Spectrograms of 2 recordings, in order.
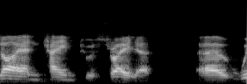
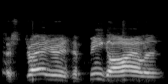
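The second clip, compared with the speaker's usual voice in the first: laughing; 6 semitones higher than usual. Real, not acted. Still laughing about Austria.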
